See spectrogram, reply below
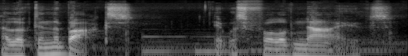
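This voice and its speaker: Low-voiced man narrating horror. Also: fairly even intonation, measured pace, vocal fry. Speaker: narrator reading a horror story. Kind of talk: scripted narration. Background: soft music.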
